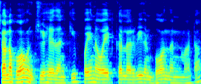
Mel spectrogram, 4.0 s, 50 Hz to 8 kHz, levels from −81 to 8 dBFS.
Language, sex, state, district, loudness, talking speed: Telugu, male, Andhra Pradesh, Annamaya, -22 LUFS, 135 wpm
